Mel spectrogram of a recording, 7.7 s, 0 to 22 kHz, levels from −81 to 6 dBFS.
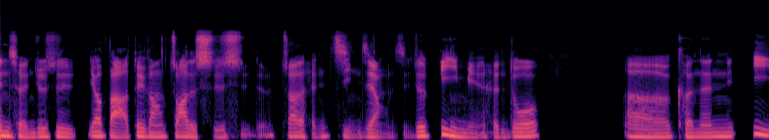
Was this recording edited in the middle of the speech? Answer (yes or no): no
